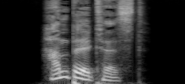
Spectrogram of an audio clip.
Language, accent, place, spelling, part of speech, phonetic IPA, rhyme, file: German, Germany, Berlin, hampeltest, verb, [ˈhampl̩təst], -ampl̩təst, De-hampeltest.ogg
- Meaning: inflection of hampeln: 1. second-person singular preterite 2. second-person singular subjunctive II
